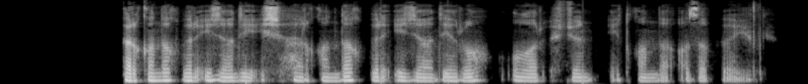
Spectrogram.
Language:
Uyghur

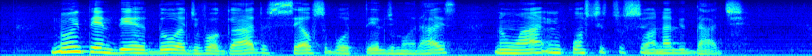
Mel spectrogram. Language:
Portuguese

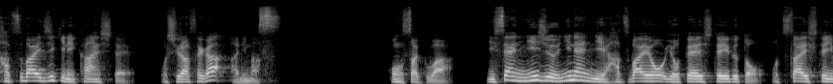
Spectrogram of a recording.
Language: Japanese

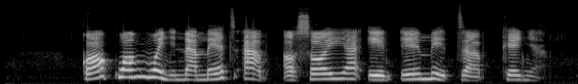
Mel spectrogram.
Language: Kalenjin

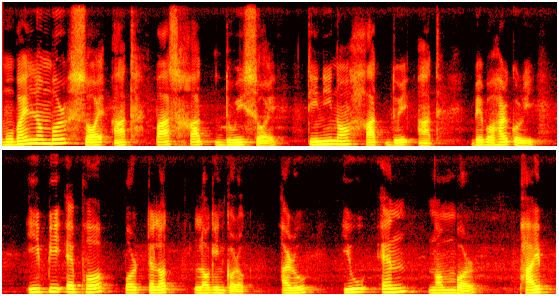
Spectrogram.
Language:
Assamese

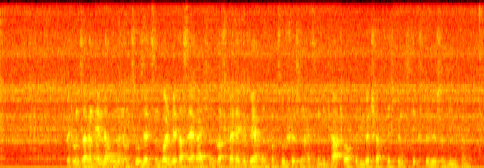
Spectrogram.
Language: German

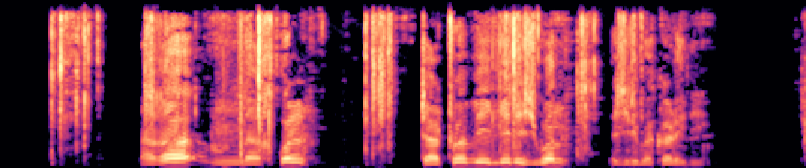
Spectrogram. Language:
Pashto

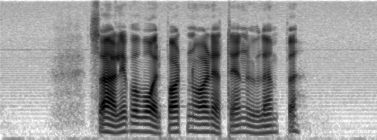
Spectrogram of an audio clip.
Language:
Norwegian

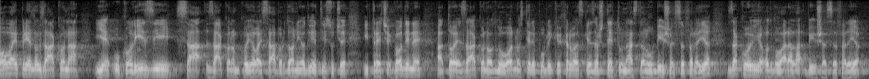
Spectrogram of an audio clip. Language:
Croatian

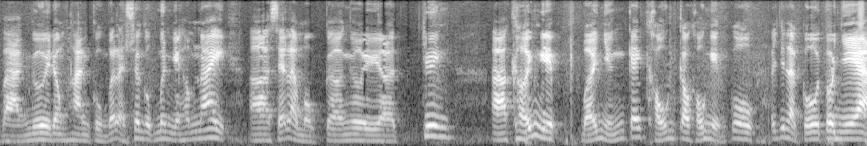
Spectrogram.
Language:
Vietnamese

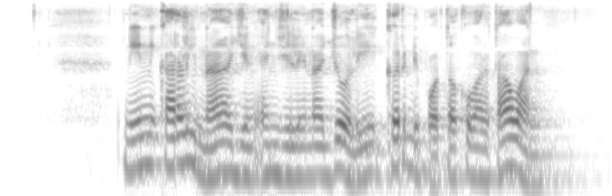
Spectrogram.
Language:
Sundanese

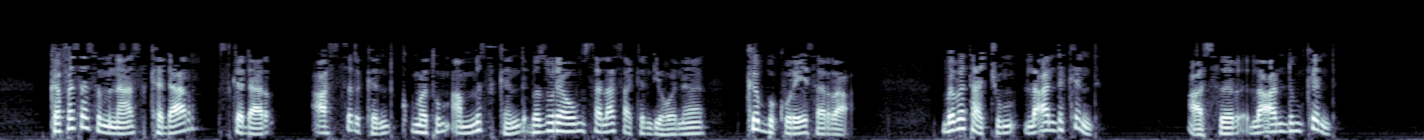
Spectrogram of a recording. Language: Amharic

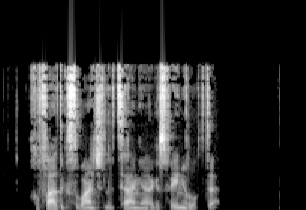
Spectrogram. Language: Irish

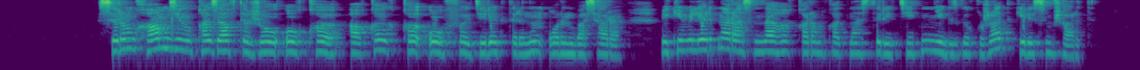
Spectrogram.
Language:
Kazakh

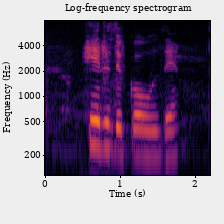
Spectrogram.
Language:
Icelandic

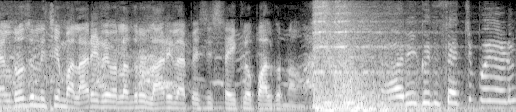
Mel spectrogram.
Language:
Telugu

